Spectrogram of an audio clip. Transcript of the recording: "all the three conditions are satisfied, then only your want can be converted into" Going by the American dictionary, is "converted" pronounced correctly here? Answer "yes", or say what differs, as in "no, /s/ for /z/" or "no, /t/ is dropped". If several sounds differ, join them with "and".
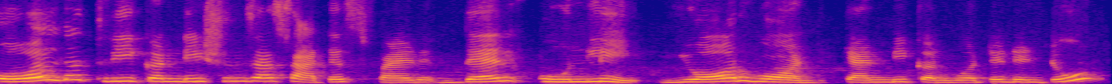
yes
